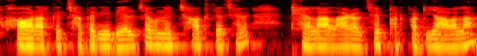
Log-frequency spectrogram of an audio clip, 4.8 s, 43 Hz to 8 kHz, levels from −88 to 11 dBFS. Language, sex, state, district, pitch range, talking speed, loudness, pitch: Maithili, male, Bihar, Samastipur, 105-115 Hz, 175 wpm, -20 LUFS, 110 Hz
